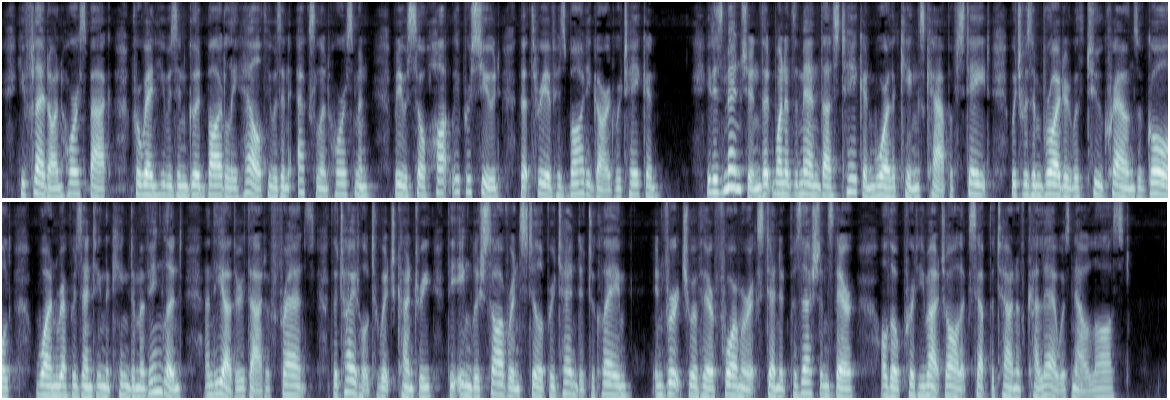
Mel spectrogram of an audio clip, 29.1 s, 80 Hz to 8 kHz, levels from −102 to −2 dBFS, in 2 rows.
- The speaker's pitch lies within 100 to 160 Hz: Yes, medium, 140 Hz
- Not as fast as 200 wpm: No, fast, 205 wpm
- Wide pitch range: No, average, 3.4 semitones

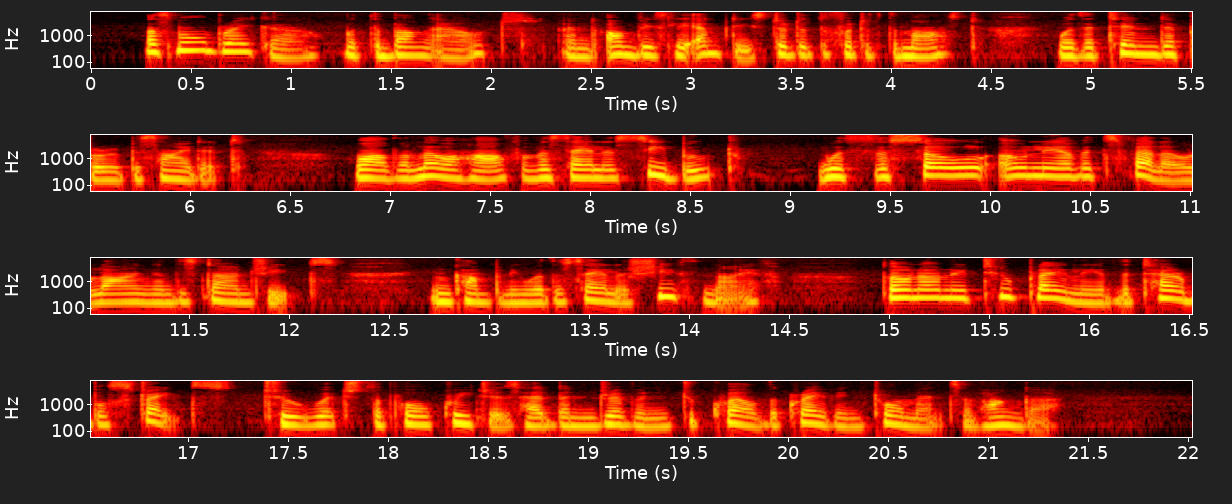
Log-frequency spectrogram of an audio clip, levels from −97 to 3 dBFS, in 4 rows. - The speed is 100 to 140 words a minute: No, average, 200 wpm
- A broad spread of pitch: No, average, 3.2 semitones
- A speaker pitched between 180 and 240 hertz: Yes, medium, 185 Hz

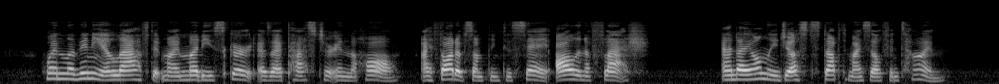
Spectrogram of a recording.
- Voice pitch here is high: Yes, high, 205 Hz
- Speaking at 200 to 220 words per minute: No, average, 190 wpm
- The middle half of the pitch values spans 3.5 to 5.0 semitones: No, average, 2.8 semitones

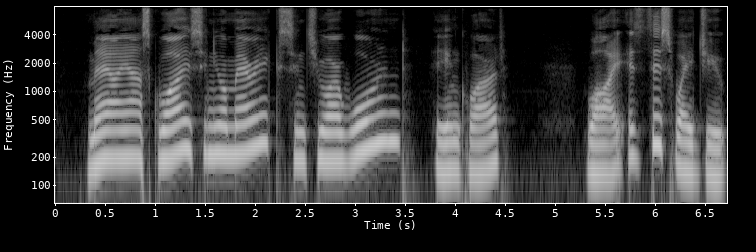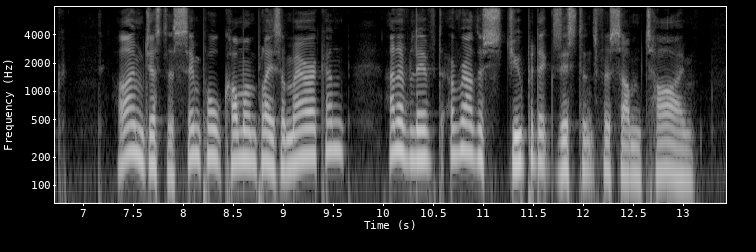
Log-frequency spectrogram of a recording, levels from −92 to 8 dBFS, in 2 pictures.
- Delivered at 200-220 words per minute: No, average, 150 wpm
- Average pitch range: No, wide, 6.3 semitones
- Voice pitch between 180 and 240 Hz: Yes, medium, 185 Hz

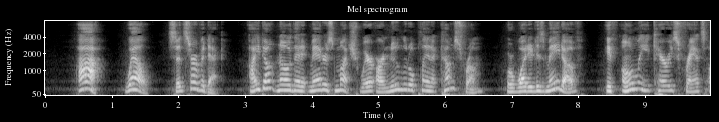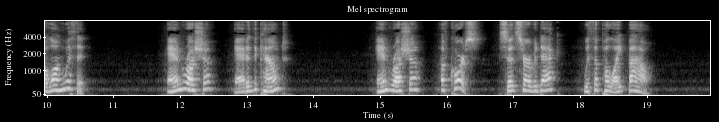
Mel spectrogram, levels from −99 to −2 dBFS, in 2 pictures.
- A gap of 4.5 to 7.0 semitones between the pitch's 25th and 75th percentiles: Yes, average, 4.9 semitones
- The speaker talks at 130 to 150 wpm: Yes, average, 140 wpm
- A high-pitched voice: Yes, high, 200 Hz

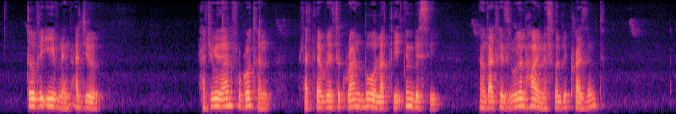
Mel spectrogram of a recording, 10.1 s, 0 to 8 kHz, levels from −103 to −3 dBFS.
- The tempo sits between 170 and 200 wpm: No, average, 150 wpm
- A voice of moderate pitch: No, low, 120 Hz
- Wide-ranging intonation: No, average, 3.9 semitones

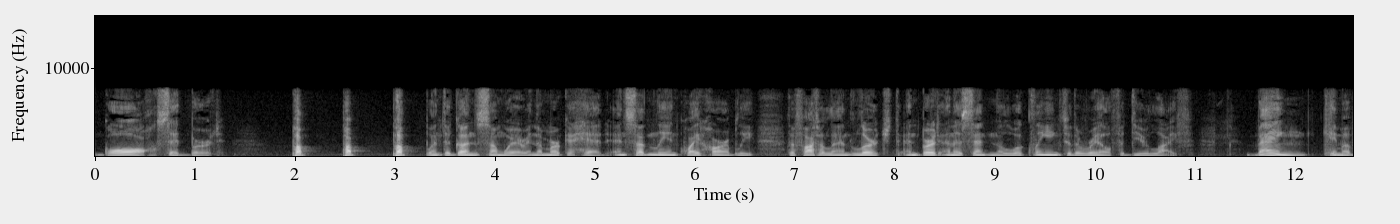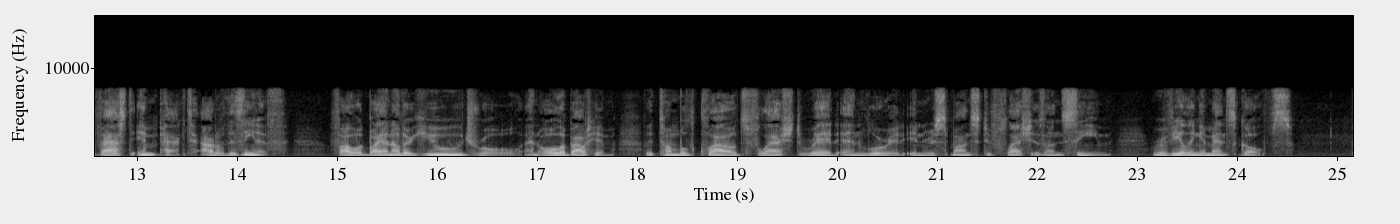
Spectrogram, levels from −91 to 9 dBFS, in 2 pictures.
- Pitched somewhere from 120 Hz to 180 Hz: No, low, 105 Hz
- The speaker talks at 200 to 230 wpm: No, average, 160 wpm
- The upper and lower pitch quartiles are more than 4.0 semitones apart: No, average, 3.3 semitones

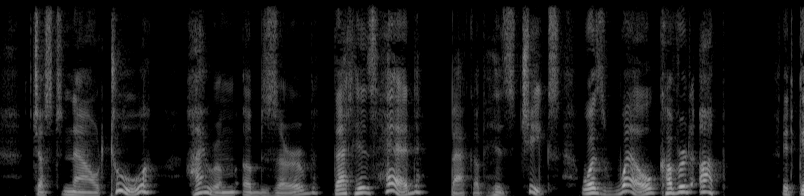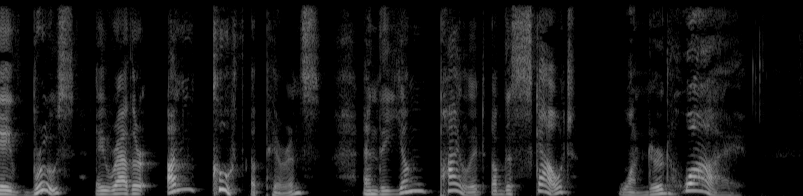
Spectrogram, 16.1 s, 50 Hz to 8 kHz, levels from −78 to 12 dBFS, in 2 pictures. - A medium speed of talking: No, slow, 120 wpm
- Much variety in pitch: Yes, wide, 8.7 semitones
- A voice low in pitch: No, medium, 185 Hz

